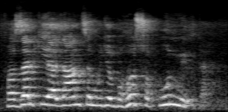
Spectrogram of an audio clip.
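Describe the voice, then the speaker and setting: A man giving political interview answers in a deliberate, oratorical way, repeating phrases. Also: very high voice. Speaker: political leader being interviewed. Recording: echoey room with faint background noise.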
